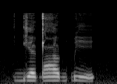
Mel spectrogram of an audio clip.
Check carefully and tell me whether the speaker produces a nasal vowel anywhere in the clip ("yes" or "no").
no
